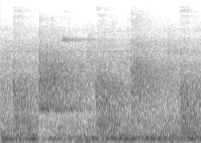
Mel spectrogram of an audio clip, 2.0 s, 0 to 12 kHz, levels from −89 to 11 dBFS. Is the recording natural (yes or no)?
yes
